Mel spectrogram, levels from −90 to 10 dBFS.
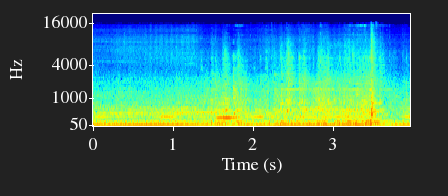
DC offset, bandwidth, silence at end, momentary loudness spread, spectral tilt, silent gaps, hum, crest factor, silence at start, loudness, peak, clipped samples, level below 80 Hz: under 0.1%; 16 kHz; 0 s; 6 LU; -6 dB/octave; none; none; 18 dB; 0 s; -21 LUFS; -2 dBFS; under 0.1%; -24 dBFS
